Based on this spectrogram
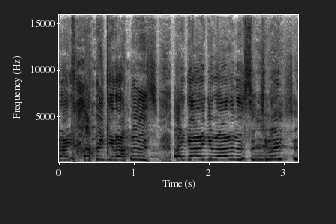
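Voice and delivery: high, cracking laugh-wail; laughing cry. Retold or imitated. Retelling the airport mix-up to cohosts, wailing through laughter. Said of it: "I said".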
